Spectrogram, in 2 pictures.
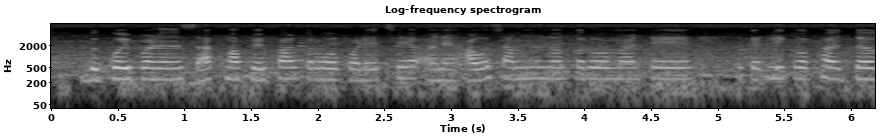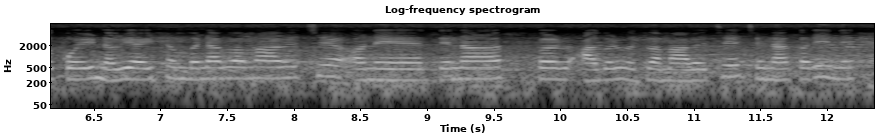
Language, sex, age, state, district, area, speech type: Gujarati, female, 18-30, Gujarat, Junagadh, rural, spontaneous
